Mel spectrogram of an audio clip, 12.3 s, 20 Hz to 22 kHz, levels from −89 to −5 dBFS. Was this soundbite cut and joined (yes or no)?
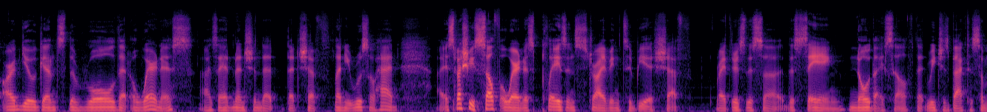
no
